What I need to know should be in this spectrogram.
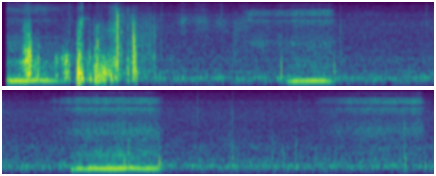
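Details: Pet cat asleep: quiet, low snoring breaths with a buzzing rattle a few seconds apart, after some handling noise at the start; snoring.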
